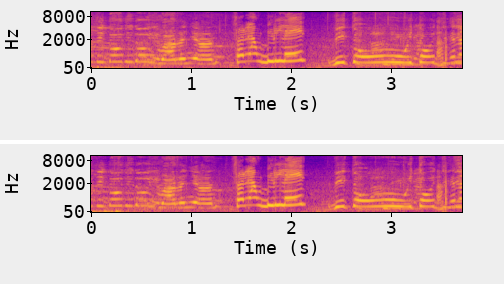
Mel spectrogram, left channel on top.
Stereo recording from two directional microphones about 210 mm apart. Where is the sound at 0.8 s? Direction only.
5° right (ahead or behind).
